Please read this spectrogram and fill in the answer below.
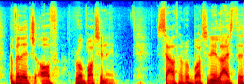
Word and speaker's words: Robotyne: No one says it correctly. We have one. Okay, it's Robotyne. You can just say Robotyne.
